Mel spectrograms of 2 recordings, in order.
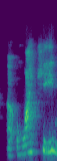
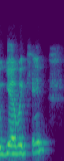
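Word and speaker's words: Joaquín: passed to his son wacky or yowakin depending on how you like to pronounce it and who never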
